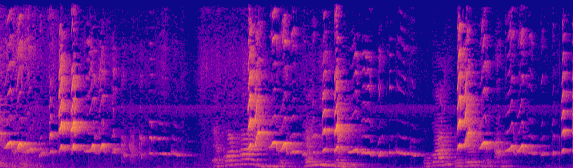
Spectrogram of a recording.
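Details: Cockatiel singing: bursts of bright whistled and chattering notes, some rising and falling sweeps, with quieter throaty warbles between phrases, repeated in short runs every couple of seconds.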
